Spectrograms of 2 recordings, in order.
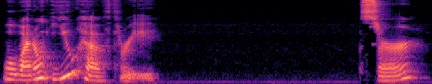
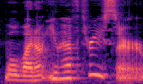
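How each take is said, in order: First: "you" stressed with a falling tune; "you" carries the weight, falling. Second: "three" stressed and rising; "three" hit with a rising question tune. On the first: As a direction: lean on "you" in "why don't you have three". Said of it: "where to put the emphasis". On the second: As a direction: lift "three" at the end. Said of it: "Or is it". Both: Shown as a demonstration.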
